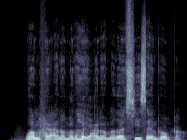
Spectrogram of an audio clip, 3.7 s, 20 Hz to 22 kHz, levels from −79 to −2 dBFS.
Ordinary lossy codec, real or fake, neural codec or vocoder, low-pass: none; fake; codec, 44.1 kHz, 1.7 kbps, Pupu-Codec; none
